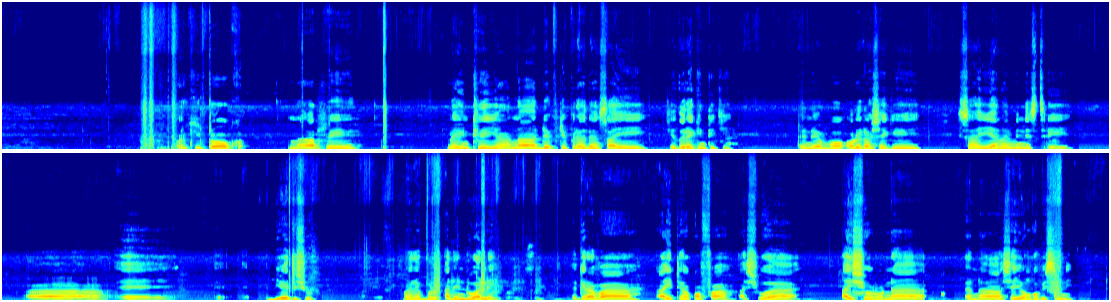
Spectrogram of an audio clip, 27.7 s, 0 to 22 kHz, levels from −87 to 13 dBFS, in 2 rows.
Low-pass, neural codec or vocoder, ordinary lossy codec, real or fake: none; none; none; real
